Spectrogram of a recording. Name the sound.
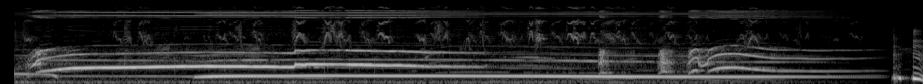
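wolf howling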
